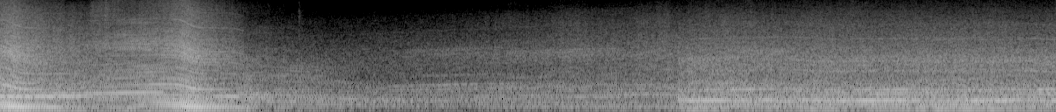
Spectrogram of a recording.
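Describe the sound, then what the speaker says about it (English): Race car engines roar in an ISDC Grand National Series racing video game at Virginia. One engine revs up and fades early, then a steady engine drone carries on and swells again partway through, with no voices. "Them cars are loud."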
